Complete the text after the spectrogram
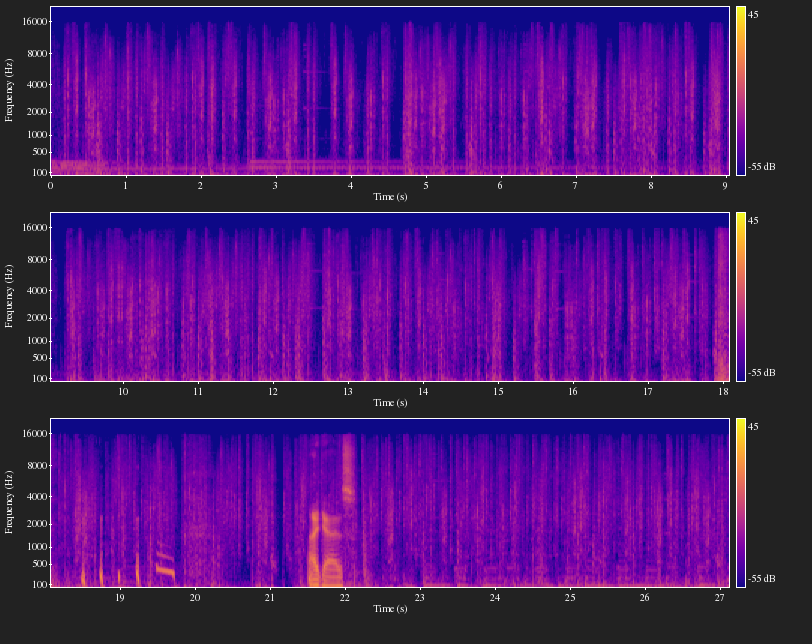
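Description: Slimes squelch and bounce repeatedly.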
